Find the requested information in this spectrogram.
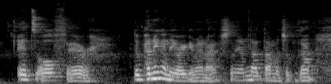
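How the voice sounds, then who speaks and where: A woman speaks over noticeable background noise. Her pitch swings very widely. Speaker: beauty vlogger. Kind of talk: casual chat. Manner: fast; stumbling over words.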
